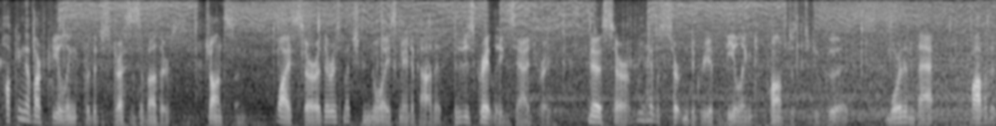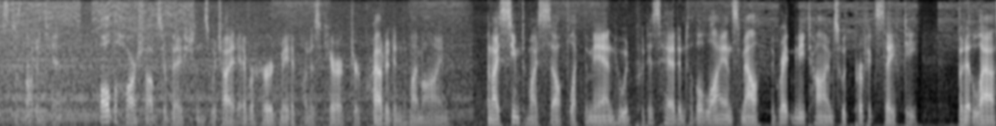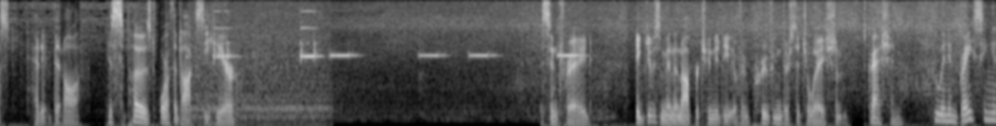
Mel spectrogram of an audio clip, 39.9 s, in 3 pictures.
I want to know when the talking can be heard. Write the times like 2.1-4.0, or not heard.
0.0-29.8, 33.8-39.8.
